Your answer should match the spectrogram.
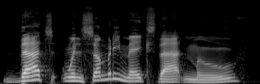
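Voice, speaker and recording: A man's voice: fairly high pitch, sing-song, unhurried, no echo, clean studio sound. An American man co-hosting a podcast, chatting casually and comically as he argues hypotheticals step by step. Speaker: podcast co-host. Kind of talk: casual comedic chat.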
